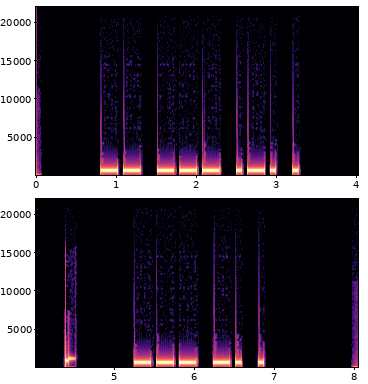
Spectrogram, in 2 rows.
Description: Morse code, heard as a keyed tone, about 17 wpm, 700 Hz. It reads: MORE ONE
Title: Sentences from Top 100 Words - New Word Drill - 17wpm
